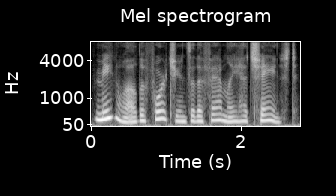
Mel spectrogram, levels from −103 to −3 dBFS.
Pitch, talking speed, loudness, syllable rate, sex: 205 Hz, 170 wpm, -16 LUFS, 5.6 syllables/s, female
